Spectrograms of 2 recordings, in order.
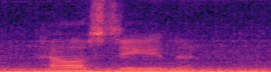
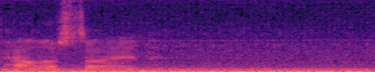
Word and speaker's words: Palestine: They say Palestine, not Palestine.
